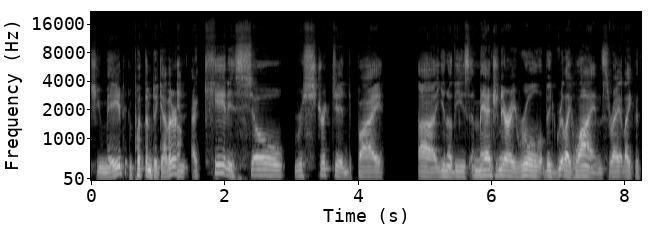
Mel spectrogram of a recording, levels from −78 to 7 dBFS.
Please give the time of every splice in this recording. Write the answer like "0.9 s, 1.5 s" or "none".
1.3 s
